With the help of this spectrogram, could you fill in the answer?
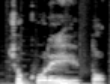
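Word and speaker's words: chocoreto (チョコレート): Quanto à pronúncia, note uma contração da letra yo com a letra ti, tornando-se cho. E também há um prolongamento do som do re, que é indicado pelo traço. Logo, chocoreto. Esta palavra muitas vezes é encurtada para apenas choco.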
